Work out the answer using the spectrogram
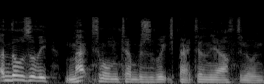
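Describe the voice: A man speaks with a dark, mellow tone. His intonation is lively.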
